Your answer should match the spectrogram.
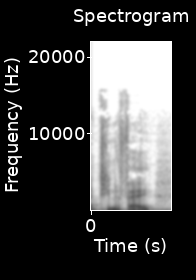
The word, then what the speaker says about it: Tina Fey: So we just had a little aha there from Whiskey Tango Foxtrot, produced and starred in by Tina Fey. Did I say that right? – You did.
